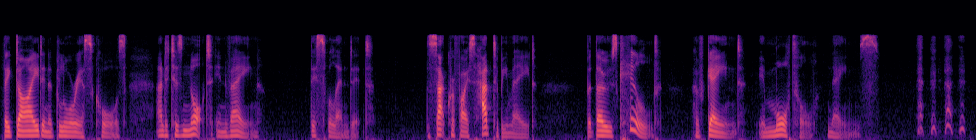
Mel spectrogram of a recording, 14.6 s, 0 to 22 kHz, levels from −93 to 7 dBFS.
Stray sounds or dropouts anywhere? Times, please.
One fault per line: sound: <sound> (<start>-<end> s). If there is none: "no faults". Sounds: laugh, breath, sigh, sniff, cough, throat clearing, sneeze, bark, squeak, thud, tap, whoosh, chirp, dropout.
sound: breath (13.7-14.5 s)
